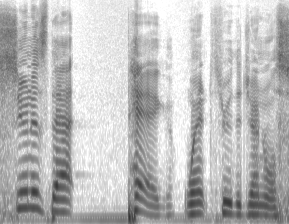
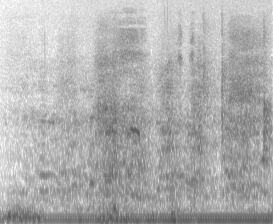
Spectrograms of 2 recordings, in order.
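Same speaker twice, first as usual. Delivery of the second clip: soft breathy laugh; 8 dB quieter than usual. Real, not acted. Laugh after he died.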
